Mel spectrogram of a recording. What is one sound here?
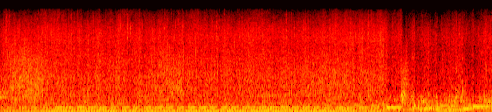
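Water splashes against a moving boat's hull.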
